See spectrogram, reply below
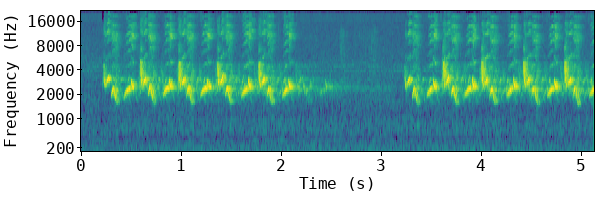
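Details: Northern mockingbird singing at 2 a.m. on a July night, mimicking other birds: two rapid bursts of bright, bouncing chirped notes, each burst about two seconds long, separated by a brief pause.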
